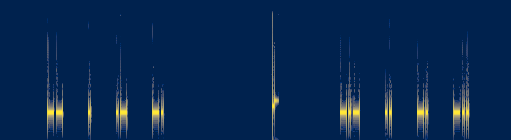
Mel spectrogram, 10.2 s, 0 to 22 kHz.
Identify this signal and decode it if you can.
Morse code, heard as a keyed tone, about 28 wpm, spaced as for 13 wpm, 700 Hz. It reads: MEAN KIND
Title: 4x Character Spacing - Top 300 Words - 28wpm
